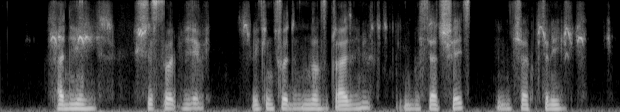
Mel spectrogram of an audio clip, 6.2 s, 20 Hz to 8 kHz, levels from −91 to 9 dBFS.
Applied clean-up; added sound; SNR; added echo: neural diffusion model UNIVERSE++.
